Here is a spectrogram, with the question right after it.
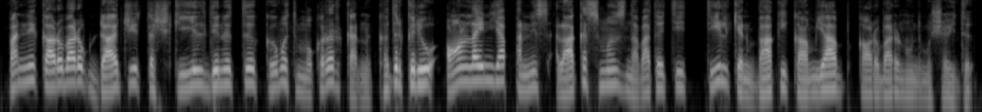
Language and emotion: Kashmiri, neutral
